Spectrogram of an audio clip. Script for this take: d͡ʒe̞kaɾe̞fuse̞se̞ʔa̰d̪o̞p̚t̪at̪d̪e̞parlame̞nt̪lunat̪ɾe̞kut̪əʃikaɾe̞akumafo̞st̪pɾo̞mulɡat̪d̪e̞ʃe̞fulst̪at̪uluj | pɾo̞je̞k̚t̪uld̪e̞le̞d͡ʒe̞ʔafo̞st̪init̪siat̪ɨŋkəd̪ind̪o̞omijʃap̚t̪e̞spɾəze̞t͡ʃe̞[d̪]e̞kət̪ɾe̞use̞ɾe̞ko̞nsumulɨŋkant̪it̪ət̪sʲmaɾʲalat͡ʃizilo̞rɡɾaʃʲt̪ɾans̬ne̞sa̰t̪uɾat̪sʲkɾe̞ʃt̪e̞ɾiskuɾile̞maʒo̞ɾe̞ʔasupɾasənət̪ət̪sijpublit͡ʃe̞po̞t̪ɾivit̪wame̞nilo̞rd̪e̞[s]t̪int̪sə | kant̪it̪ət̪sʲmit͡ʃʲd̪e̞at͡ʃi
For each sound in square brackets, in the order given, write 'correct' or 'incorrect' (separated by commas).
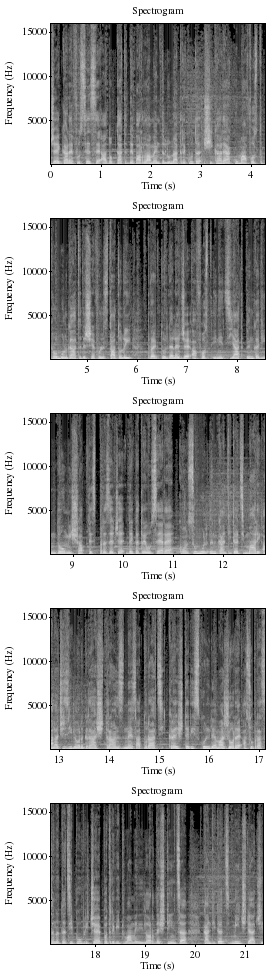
correct, incorrect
